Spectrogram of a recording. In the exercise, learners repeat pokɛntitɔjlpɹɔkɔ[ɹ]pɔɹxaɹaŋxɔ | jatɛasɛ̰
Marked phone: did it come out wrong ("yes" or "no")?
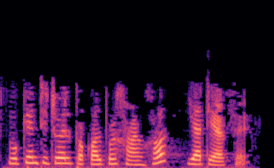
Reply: yes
